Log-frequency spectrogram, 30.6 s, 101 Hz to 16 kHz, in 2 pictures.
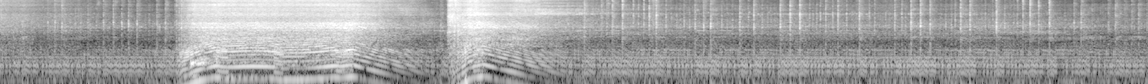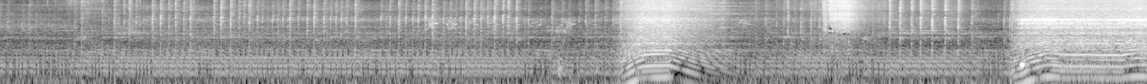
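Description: Gasoline chainsaw, a GZ4350, idling steadily, then revved up hard in four short bursts with the pitch sweeping up and down each time: two in the first eight seconds, one about three quarters of the way through, and one at the very end.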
